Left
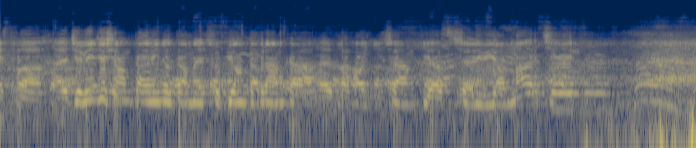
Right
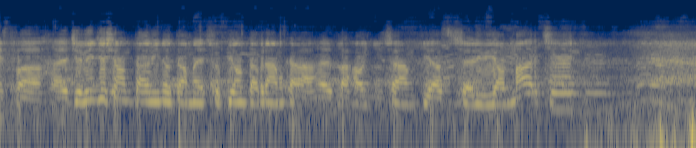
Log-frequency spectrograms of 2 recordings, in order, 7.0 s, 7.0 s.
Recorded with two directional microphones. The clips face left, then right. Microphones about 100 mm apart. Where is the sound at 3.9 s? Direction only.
50° right (ahead or behind).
